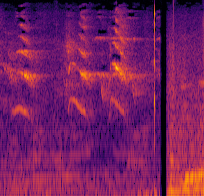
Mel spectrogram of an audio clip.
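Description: Birds chirping in a tree: a rapid series of short, sweeping chirps that cuts off suddenly about a second and a half in.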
